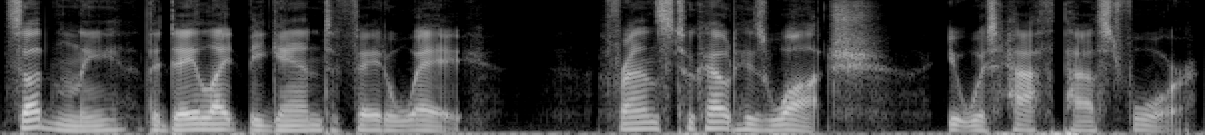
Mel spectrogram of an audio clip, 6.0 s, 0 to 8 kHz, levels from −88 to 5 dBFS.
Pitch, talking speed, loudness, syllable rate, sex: 115 Hz, 160 wpm, -18 LUFS, 4.5 syllables/s, male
